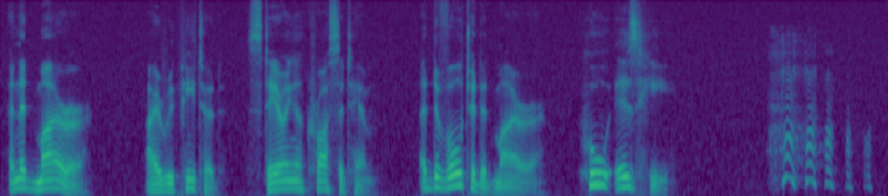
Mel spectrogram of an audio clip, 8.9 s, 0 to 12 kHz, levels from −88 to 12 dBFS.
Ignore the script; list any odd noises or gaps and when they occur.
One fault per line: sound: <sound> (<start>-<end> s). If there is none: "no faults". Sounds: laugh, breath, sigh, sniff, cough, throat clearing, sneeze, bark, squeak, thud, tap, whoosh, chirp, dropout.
sound: laugh (7.7-8.7 s)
